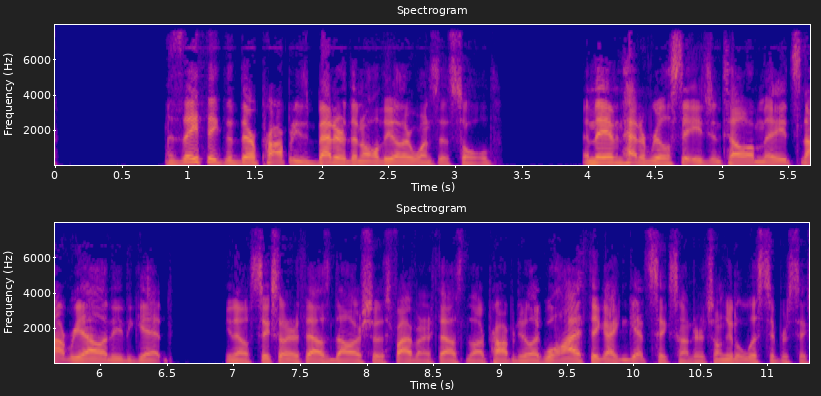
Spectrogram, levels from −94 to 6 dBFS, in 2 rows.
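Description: A speech recording with nothing technically wrong in it.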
